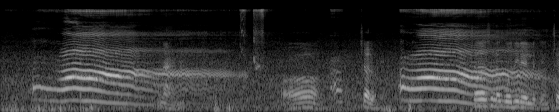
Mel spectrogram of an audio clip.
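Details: Loud rising-and-falling wails with sobbing breaks, an ordinary infant cry, with a caregiver's soothing voice faintly behind.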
